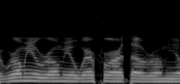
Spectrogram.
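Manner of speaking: rushed run-on delivery with no pauses. Showing an actor delivering monologue lines with no space: rushed, no pauses. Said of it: "sentence, sentence, sentence, sentence with no space, just like".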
